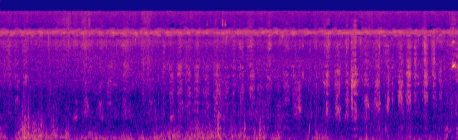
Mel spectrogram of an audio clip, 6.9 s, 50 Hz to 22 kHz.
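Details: Two Rottweilers, a 5.5-month-old female puppy and a 1.5-year-old male, playing roughly together on her sixth day in the home; deep, rumbling growls come in irregular bursts, mixed with panting and scuffling.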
